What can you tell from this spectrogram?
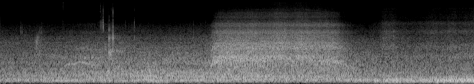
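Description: Steady ocean surf rumbles as waves crash into the shore, with one wave swelling into a louder hissing crash midway before easing back into a constant wash of water.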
